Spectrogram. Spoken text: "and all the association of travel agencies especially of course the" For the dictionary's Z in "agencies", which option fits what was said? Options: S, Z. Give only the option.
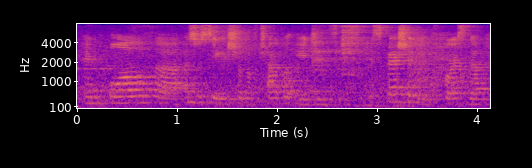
S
